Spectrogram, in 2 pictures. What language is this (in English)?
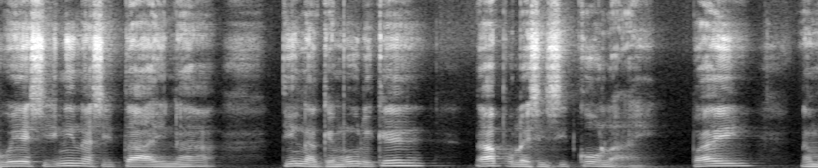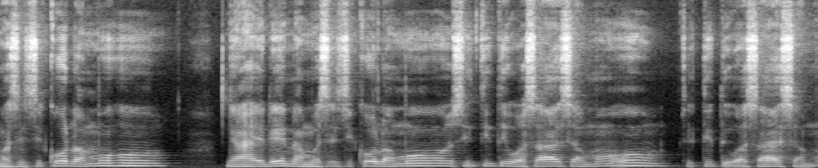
Wemale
